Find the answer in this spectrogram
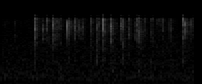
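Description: Near silence with a few faint, scattered clicks of a computer keyboard.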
